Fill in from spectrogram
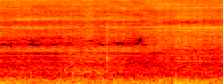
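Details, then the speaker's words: RC car steering servo, old unit that stopped turning the car left or right: faint fast high-pitched ratcheting buzz as the motor spins but the plastic output part doesn't move; stripped servo gear, fixed by swapping in a servo from another car. "so you can hear that it's spinning but this plastic part is not moving at all"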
